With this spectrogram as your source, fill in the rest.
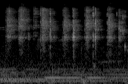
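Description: A Lancôme matte shaker liquid lip product in its shaker bottle is shaken to bring the color up before applying. Quick, bright rattling clicks repeat in a steady rhythm, about ten in all, each dying away almost at once.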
